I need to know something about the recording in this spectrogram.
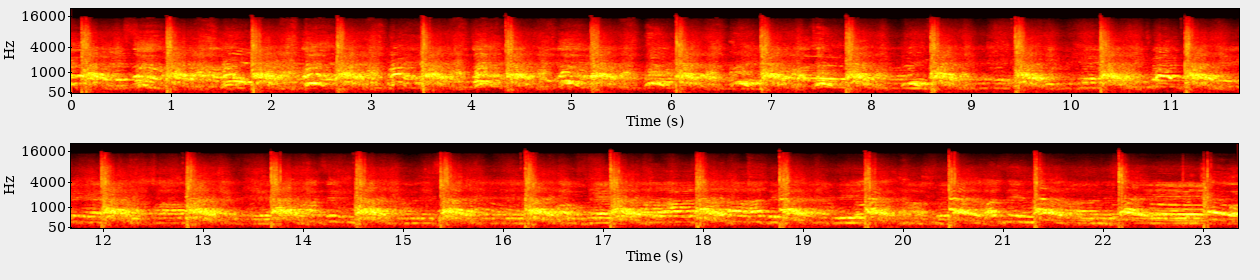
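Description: Many men slap their bare chests in a steady, fast rhythm.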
